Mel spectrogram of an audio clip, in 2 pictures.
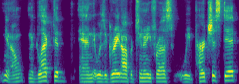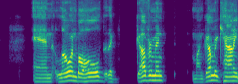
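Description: A middle-aged man in an interview, telling blunt, animated stories and acting out both sides of an argument. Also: mid-range voice. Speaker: guest, real estate investor. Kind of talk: conversational interview storytelling.

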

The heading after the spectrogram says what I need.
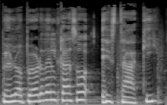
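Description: A woman's voice: fairly high pitch, moderate pace, faint music behind. A woman with a Mexican accent, casually telling an anecdote on a podcast and acting out the voices in it. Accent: Mexican Spanish. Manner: animated, acts out voices in her anecdote. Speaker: podcast co-host. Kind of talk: casual storytelling chat.

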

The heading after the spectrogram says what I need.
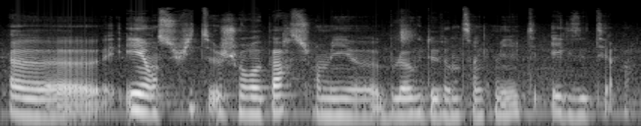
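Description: A French woman hosting her own podcast, talking casually with many pauses and fillers. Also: fairly low pitch, flat delivery, creaky, noisy background. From France. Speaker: podcast host. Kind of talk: casual solo podcast talk.

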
